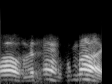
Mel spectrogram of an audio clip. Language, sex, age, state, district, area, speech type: Bodo, male, 45-60, Assam, Kokrajhar, rural, conversation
